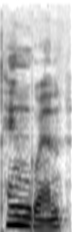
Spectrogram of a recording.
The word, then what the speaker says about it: penguin: So, it's going to sound a little bit like ping penguin. It's going to change the nature of that first vowel.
